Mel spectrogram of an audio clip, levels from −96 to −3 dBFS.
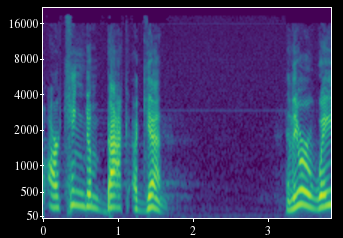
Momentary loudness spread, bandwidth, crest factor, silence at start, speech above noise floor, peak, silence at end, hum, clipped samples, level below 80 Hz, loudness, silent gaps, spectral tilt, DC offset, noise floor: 11 LU; 19 kHz; 20 dB; 0.05 s; 47 dB; 0 dBFS; 0 s; none; under 0.1%; -66 dBFS; -19 LUFS; none; -5 dB/octave; under 0.1%; -66 dBFS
